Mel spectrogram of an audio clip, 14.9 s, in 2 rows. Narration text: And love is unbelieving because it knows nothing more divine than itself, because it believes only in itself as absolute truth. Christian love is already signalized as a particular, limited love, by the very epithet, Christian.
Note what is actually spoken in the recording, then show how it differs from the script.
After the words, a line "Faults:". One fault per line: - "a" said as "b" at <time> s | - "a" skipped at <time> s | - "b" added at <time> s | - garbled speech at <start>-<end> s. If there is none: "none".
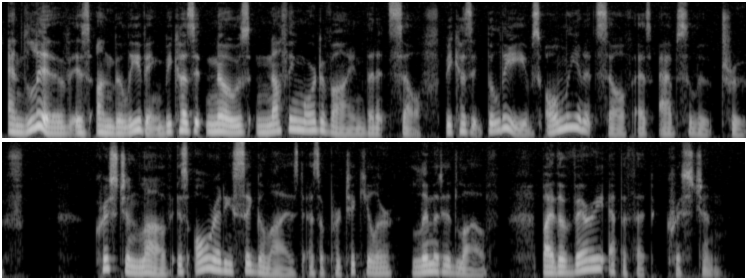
And live is unbelieving because it knows nothing more divine than itself, because it believes only in itself as absolute truth. Christian love is already signalized as a particular, limited love, by the very epithet, Christian.
Faults:
- "love" said as "live" at 0.2 s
